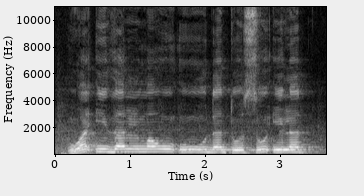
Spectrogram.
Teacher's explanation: उल्टा पेश वाव मद्दा के बराबर खींचा जाता है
